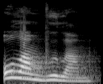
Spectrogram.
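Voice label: "олам-вылам", Komi, female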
